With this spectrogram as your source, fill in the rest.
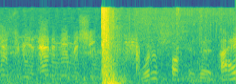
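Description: A gun fires a sharp shot.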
